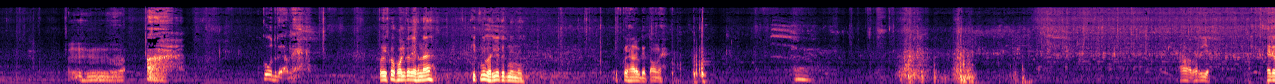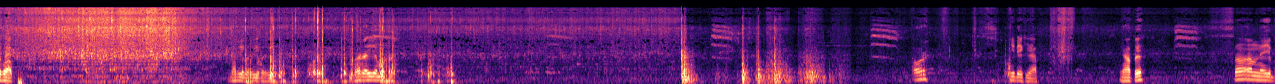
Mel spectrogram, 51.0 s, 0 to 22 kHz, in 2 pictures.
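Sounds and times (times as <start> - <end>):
man grunting with effort: 1.4 - 3.7, 15.9 - 16.4
water pouring into a tank: 7.6 - 11.9, 19.5 - 39.6
plastic scraping and rubbing: 17.8 - 20.7, 30.4 - 34.7, 40.2 - 42.6.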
